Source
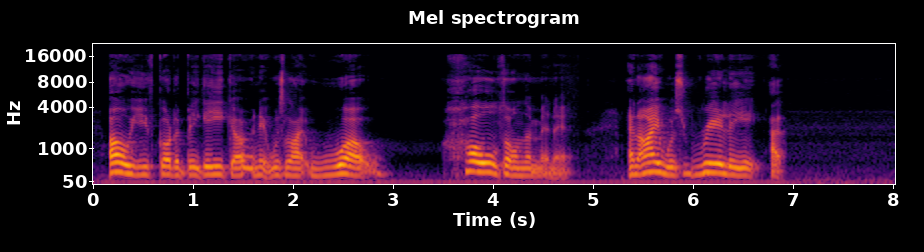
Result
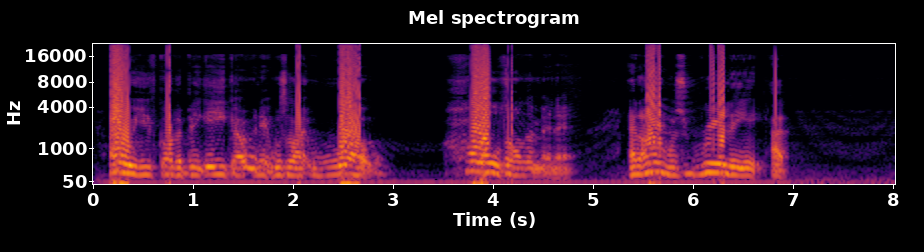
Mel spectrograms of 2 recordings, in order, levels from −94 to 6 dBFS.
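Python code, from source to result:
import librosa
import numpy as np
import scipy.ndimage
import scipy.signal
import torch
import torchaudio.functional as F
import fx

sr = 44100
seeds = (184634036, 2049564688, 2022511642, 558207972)

y = (np.mod(10.0 ** (10.5 / 20.0) * x + 1.0, 2.0) - 1.0) / 10.0 ** (10.5 / 20.0)
y = fx.chorus_voices(y, sr, voices=2, hz=0.37, base_ms=24, depth_ms=3.1, mix_pct=70)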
